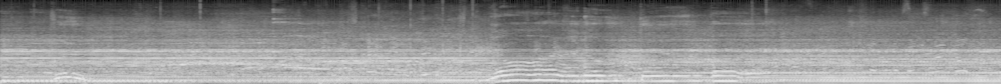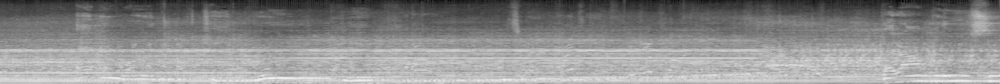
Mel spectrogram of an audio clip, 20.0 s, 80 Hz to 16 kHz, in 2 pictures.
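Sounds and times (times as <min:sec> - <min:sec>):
bending lead guitar line: 0:00.0 - 0:20.0
live rock band playing: 0:00.0 - 0:20.0.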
